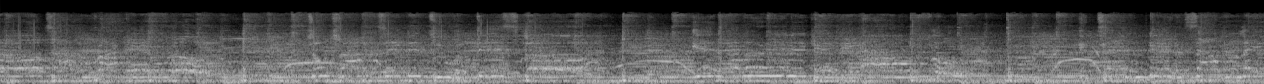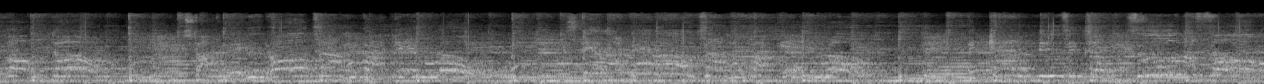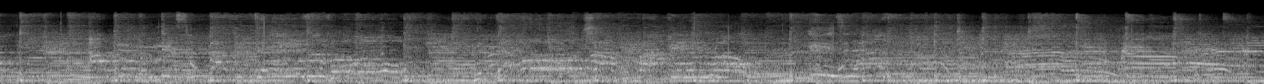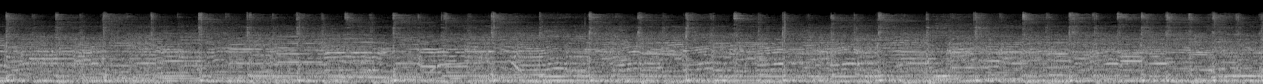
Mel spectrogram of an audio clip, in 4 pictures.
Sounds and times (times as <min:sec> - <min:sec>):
Rock and roll: 0:00.0 - 0:50.5.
